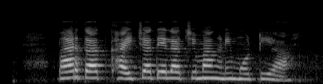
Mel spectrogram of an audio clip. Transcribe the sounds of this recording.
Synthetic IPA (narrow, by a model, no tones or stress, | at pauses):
bʱaɾt̪at̪kʰajt͡ɕjat̪elat͡ɕiːmãŋɡɳiːmoʈiːa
